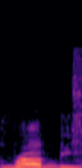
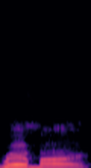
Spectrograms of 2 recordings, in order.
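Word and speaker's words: ربي: Yeah, but it's pronounced Robbie, not Rabbi.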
